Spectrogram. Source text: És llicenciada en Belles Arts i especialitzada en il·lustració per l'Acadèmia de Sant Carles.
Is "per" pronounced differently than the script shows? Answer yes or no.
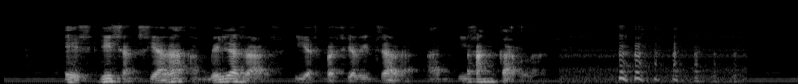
yes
